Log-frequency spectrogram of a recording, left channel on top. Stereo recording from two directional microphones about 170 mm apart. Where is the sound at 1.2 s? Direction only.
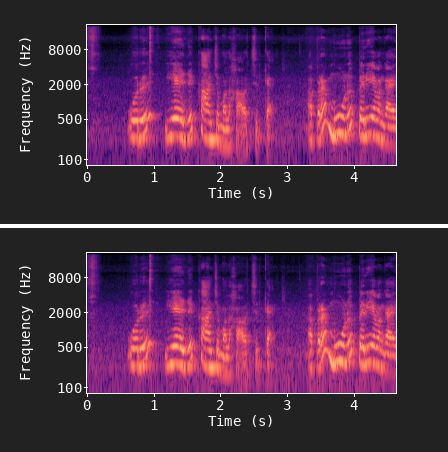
40° left (ahead or behind).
